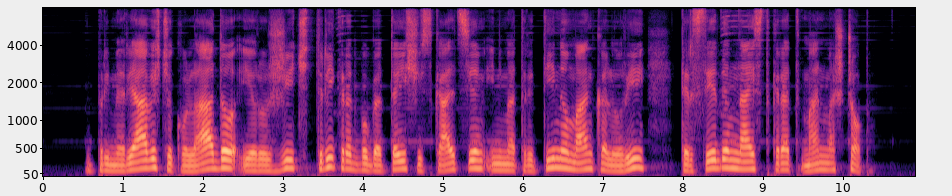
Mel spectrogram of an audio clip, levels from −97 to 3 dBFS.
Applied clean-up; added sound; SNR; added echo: neural mask model DeepFilterNet 3.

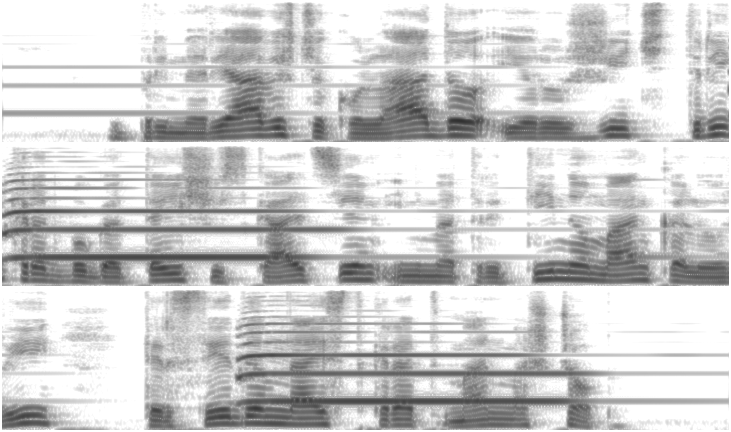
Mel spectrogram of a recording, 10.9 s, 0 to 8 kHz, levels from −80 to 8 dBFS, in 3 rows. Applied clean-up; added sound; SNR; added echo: classical method log-MMSE.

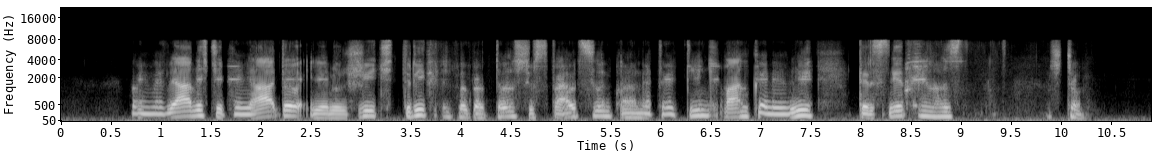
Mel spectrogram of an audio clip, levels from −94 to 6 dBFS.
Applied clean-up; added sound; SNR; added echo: neural diffusion model UNIVERSE++.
